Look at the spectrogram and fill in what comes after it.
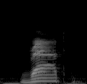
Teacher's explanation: The transcriptions are rad with this approximant R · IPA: ɹæd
